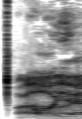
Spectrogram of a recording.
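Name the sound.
sneeze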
